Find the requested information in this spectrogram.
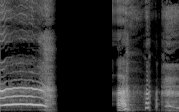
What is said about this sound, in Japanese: あ思わず叫んじゃった。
